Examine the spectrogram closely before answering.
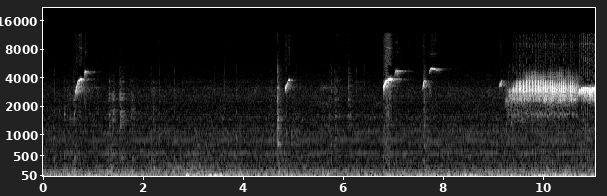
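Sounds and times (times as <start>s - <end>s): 
canary chirping and whistling: 0.6s - 1.2s, 4.8s - 5.8s, 6.8s - 8.1s, 9.1s - 11.0s.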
